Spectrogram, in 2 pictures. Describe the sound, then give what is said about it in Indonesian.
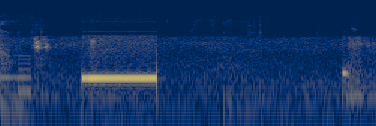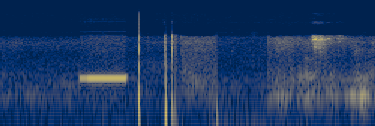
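A phone ringback tone sounds twice, each steady buzz lasting about a second with a pause between, followed by a few sharp clicks and faint background rustling and muffled voices. “nanti kalau sudah ada uh, nada sambung iya.”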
